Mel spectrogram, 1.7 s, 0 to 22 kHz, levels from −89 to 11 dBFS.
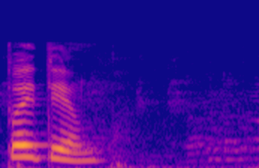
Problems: constant background noise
